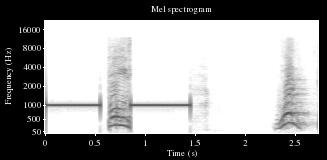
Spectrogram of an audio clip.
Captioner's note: beep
